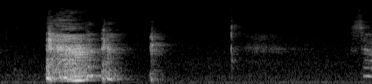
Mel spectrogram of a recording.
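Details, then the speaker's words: Chronically ill, immunodeficient person with a central line who caught a cold from a household member, now on antibiotics, cold medicine and oral steroids: one strong, harsh cough, then two or three weaker coughs and a throat clear; cough with upper respiratory infection. "(coughing) - Hey y'all, I'm sick."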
